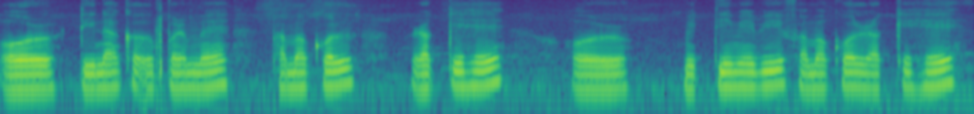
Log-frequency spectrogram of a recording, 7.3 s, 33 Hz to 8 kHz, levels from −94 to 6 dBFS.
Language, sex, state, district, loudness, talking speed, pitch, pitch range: Hindi, male, Arunachal Pradesh, Papum Pare, -18 LUFS, 140 wpm, 120 Hz, 115-130 Hz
